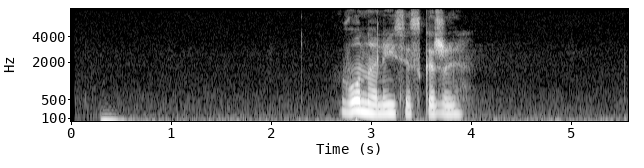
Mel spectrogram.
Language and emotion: Russian, neutral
